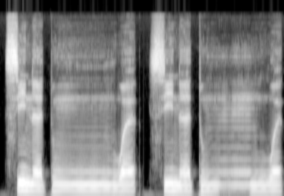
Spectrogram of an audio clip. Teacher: Donc, on ne prononce plus le N, mais on le fait fusionner. On va changer le N, le Noun, et on va le transformer en Waw. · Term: idgham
